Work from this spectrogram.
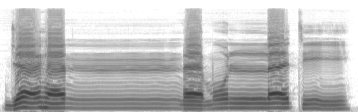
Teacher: Maka allati di sini kita juga bisa masukkan dengan alif lam syamsiyah, yaitu yang diidghamkan langsung ke huruf lamnya dan ditasdidkan. Maka dia pada lafal mullati langsung tekan ke huruf lam.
